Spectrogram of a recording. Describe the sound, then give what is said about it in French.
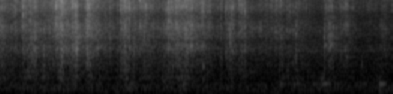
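Someone crumples a small piece of paper, giving a faint, continuous crinkling rustle with a few sharper crackles. “J'ai pris un tout petit papier.”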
